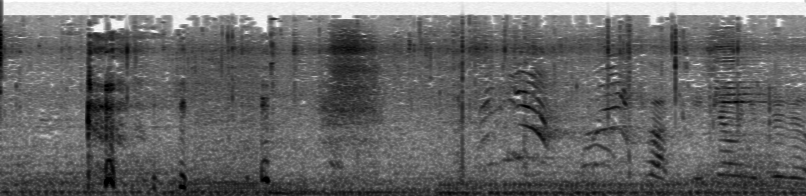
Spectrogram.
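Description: A four-wheeler (ATV) engine running steadily at a distance, a low hum under faint voices.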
